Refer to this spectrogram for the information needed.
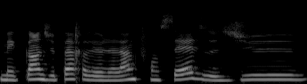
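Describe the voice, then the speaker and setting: In a very clean recording with a silent background and a dry, close sound with no echo, a woman with a Japanese accent talks at a very slow pace with fairly even intonation. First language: Japanese (speaking French). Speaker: podcast host. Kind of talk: casual monologue podcast. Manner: hesitant, many fillers.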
